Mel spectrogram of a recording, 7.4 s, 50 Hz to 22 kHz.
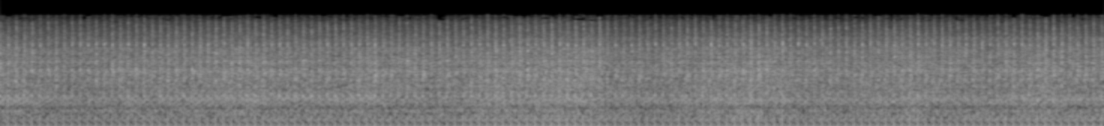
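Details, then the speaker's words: Early-1980s Ford LGT120 tractor, Kohler K301 12 hp single, new piston fitted; steady cranking about three beats per second, slow to fire even warm or cold; starts quicker on jump pack, owner suspects weak coil signal/spark. "I put the jump back on there it uh start a little quicker I'm thinking that's because maybe the signal to the coil wasn't as powerful it needed to be to throw a strong enough Spark"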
